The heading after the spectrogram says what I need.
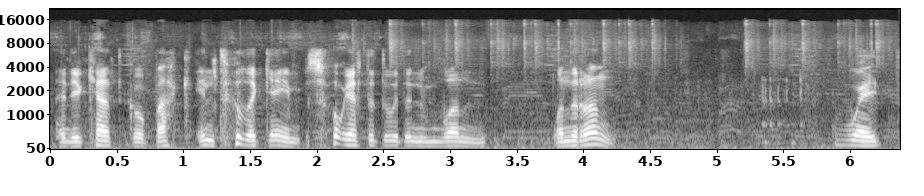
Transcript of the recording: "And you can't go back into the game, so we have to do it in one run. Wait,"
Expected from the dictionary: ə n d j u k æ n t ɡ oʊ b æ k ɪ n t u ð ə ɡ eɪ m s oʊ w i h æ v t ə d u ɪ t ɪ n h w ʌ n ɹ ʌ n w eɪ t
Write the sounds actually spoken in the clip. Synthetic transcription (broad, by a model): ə n j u k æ n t ɡ oʊ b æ k ɪ n t u ð ə ɡ eɪ m s oʊ w i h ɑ f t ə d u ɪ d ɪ n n w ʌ n ɹ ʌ n w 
